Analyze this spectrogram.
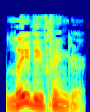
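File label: "ladyfinger", British English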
